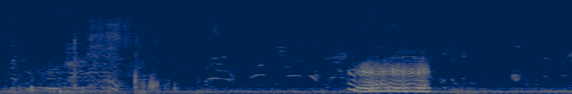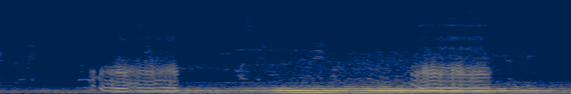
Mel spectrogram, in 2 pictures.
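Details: Sleeping pet Chihuahua snoring: loud, rough, rattling breathing noises that grow louder over time; very heavy snoring.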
